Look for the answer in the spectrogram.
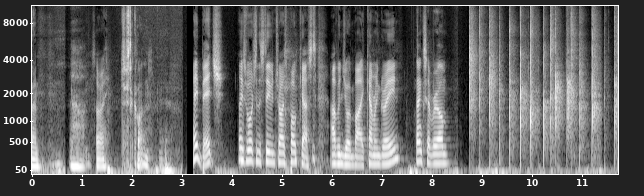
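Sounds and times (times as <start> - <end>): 
speech: 0.0 - 8.4
applause: 8.8 - 11.7.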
